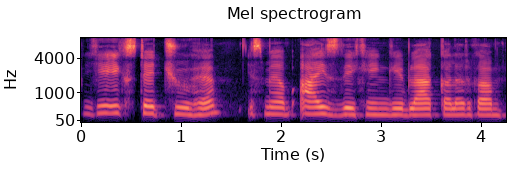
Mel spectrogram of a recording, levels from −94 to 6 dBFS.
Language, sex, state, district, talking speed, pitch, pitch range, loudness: Hindi, female, Chhattisgarh, Raipur, 155 wpm, 190 Hz, 180-205 Hz, -19 LUFS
